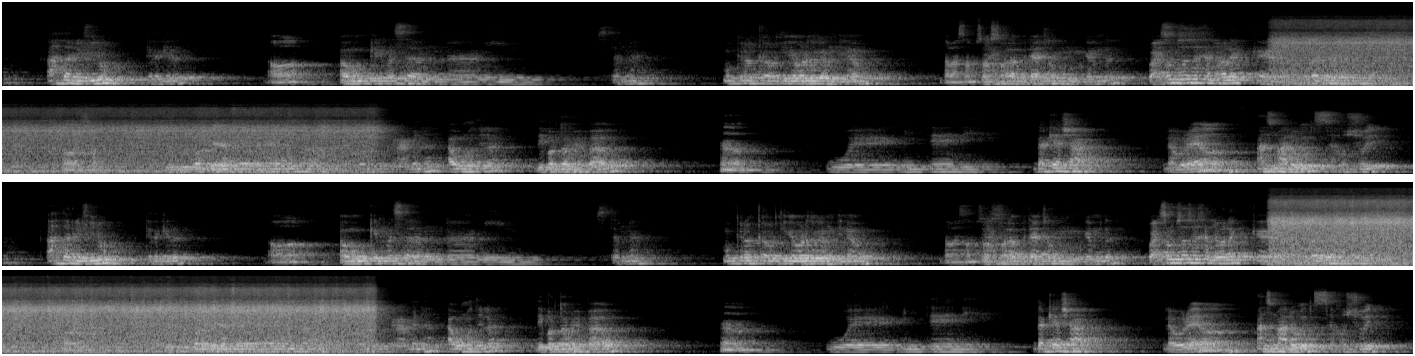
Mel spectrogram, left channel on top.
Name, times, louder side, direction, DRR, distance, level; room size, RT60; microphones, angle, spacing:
voice 1, 0.4-1.2 1.4-1.8 3.4-5.2 6.1-6.4 7.2-8.7 9.8-11.1 11.5-13.8 15.7-19.1 19.4-20.2 22.4-23.8 24.4-25.1 25.7-26.2 26.7-27.8, right 1 dB, 65° right, -2 dB, 1.8 m, -23 dB
voice 2, 2.6-3.0 9.4-10.0 14.7-15.2 16.1-16.4 21.3-21.5 26.1-26.3, left 1 dB, 65° left, 2 dB, 1.3 m, -26 dB
sound 1, 12.6-17.9, right 7 dB, 80° right, 0.5 m, -22 dB
6.4 x 5.7 x 6.3 m, 1.2 s
head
